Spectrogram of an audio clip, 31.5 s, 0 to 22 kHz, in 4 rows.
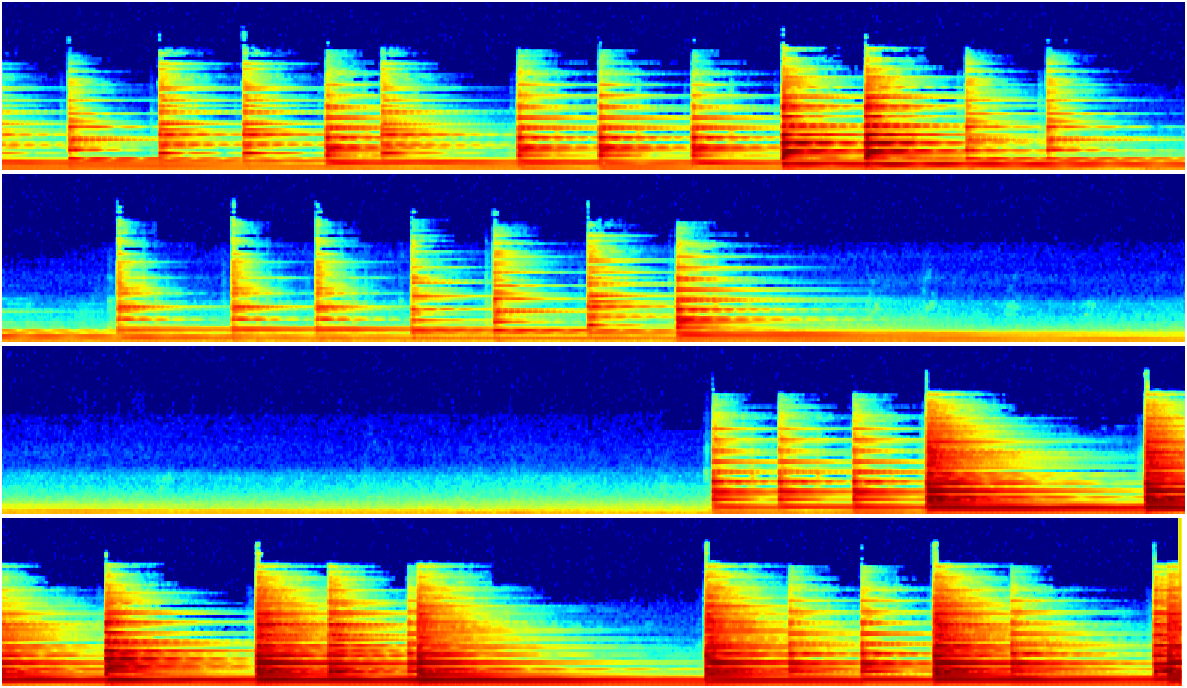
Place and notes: Pl. Léon Blum, Desvres, France - Carillon de Desvres
Desvres (Pas-de-Calais)
Carillon sur la place du Bourg.
Ritournelles automatisées programmées depuis la mairie.
France métropolitaine, France, 2 July 2020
